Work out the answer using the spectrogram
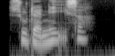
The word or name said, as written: sudaner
